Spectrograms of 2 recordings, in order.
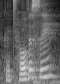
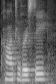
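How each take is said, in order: First: The stress falls on the second syllable. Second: The stress falls on the first syllable. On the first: This is the British way of saying it. "Controversy in British" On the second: This is the American way of saying it. "controversy in American"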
